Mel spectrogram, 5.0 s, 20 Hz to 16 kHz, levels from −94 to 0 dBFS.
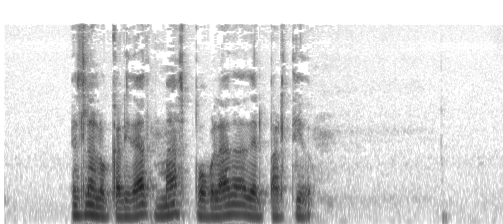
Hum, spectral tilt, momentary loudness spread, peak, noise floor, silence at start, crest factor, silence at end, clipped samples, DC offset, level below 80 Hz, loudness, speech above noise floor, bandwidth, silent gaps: none; -6 dB/octave; 10 LU; -4 dBFS; -67 dBFS; 0.7 s; 18 dB; 1.9 s; under 0.1%; under 0.1%; -52 dBFS; -21 LUFS; 47 dB; 11.5 kHz; none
